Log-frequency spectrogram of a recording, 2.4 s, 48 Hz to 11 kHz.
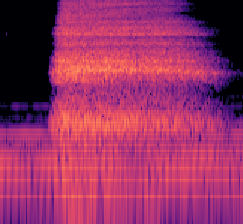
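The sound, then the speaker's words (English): One deep belly breath, a long, airy exhale that starts suddenly and then fades slowly, heard alone. “Let's take 3 deep belly-filling breaths and let's exhale for longer than we inhale.”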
